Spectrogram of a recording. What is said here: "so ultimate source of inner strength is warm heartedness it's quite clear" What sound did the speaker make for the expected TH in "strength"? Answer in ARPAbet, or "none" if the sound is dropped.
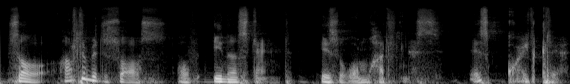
T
